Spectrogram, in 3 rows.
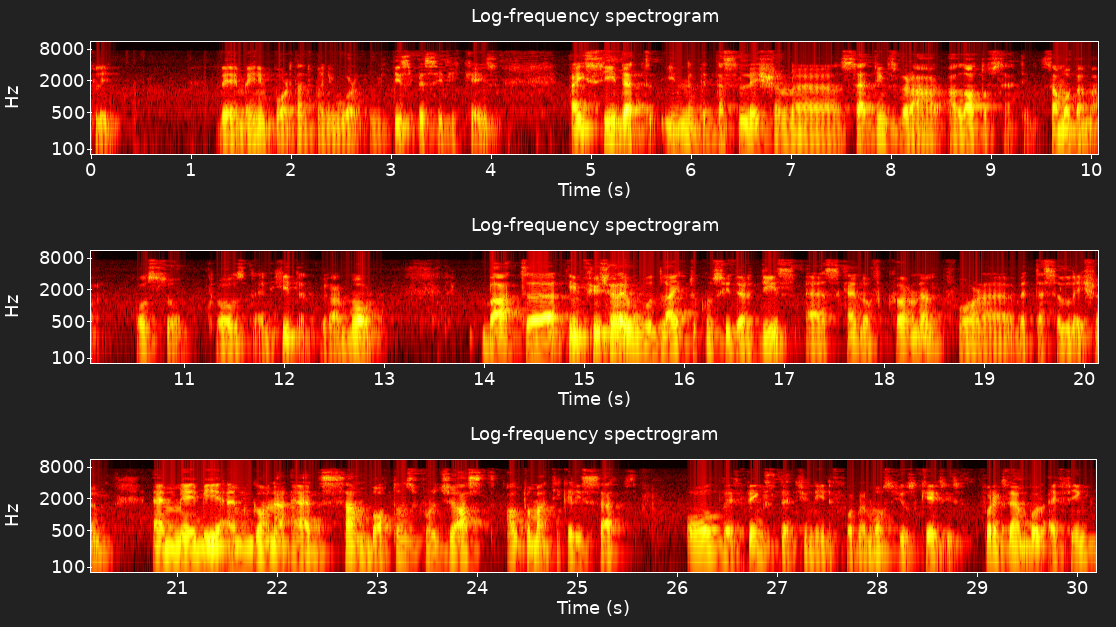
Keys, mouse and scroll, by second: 0.3 KP_Decimal, 1.0-29.1 middle drag, 29.1 click.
